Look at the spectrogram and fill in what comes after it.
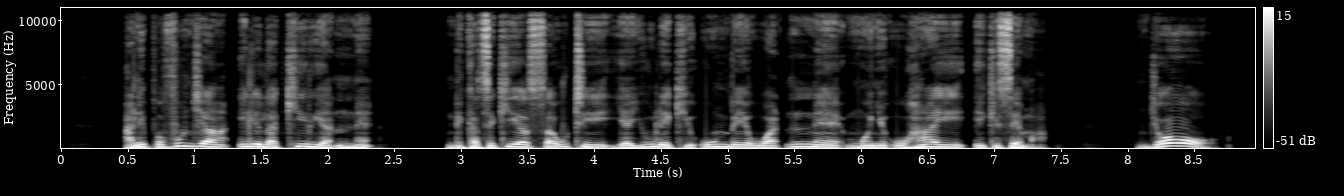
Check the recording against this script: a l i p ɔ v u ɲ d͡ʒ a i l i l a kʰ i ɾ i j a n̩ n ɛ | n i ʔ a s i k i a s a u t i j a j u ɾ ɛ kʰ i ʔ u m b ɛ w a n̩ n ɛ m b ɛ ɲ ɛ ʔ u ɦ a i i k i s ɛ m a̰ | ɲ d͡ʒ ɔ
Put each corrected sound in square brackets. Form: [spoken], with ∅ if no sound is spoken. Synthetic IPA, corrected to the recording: a l i p ɔ v u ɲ d͡ʒ a i l i l a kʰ i ɾ i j a n̩ n ɛ | n i [k] a s i k i a s a u t i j a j u [l] ɛ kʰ i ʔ u m b ɛ w a n̩ n ɛ m [w] ɛ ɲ ɛ ʔ u ɦ a i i k i s ɛ m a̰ | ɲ d͡ʒ ɔ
